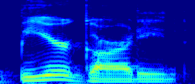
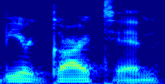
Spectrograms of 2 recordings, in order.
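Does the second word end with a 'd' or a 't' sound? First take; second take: d; t. First: The second word is said with a 'd' sound. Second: The second word is said with a 't' sound.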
